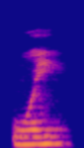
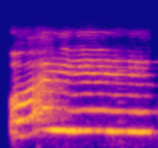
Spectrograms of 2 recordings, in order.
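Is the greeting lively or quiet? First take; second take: quiet; lively. First: The greeting is said quietly and flatly. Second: The greeting is said brightly and with energy. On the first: The person is discreet and reserved. "O boi é discreto" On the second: The person is outgoing and effusive. "O boi não é assim"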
